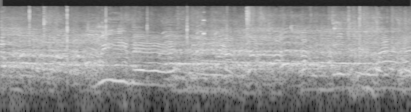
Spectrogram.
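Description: Young men laugh loudly.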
